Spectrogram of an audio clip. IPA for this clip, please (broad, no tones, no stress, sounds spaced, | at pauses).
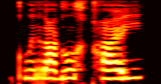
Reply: kʷʼ e r ɑ ɡ o x qʰ æ j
